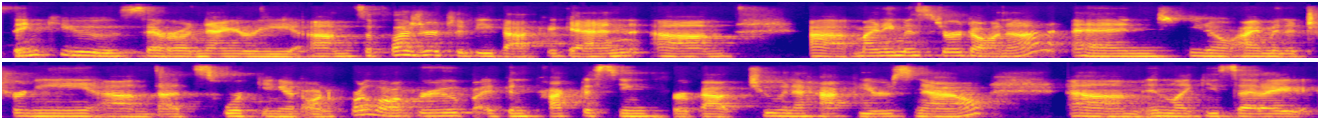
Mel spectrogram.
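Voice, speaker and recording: A woman attorney, a guest on an interview podcast, explaining things with frequent pauses and fillers. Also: on the low side, fairly bright tone. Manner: hesitant, many fillers. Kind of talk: casual interview. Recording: echoey room with faint noise.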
